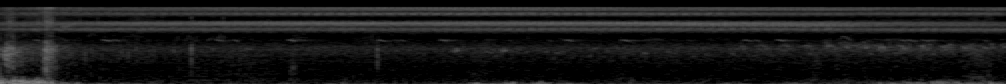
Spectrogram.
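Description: Insects buzzing steadily at a high pitch, several layered tones at once, with faint short chirps repeating through them. A brief knock sounds at the very start.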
